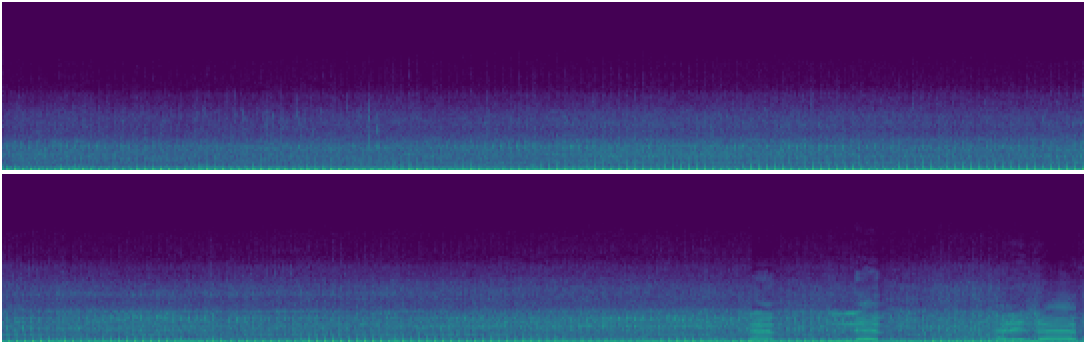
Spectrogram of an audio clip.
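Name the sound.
new motorcycle engine running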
